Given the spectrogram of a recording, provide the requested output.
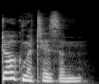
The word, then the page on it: dogmatism: British English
